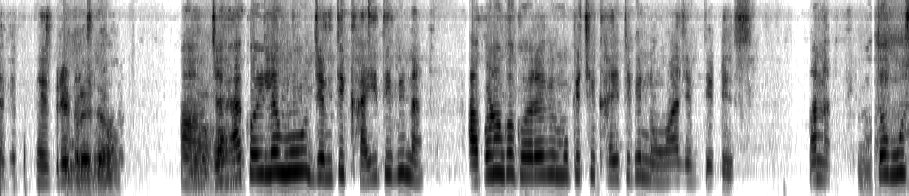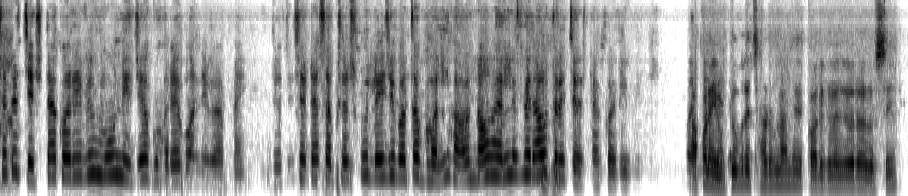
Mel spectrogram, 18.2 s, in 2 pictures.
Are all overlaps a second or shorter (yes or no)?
yes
